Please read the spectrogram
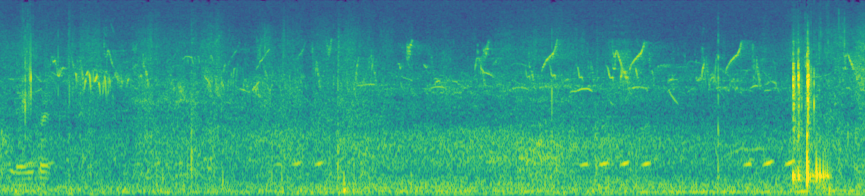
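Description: Birds calling and chirping all around, many short high chirps with a repeated short low note in runs of three or four. A brief loud knock comes right at the end.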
